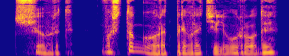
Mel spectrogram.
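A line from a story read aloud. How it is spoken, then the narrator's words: Quiet cursing, young woman. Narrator (Russian): Девушка тихо выругалась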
